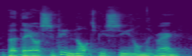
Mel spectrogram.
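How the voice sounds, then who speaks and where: Over a little hiss or hum, a man with a mid-range, slightly mellow voice speaks fast and flat. He's a channel host whose voice is wearing out, rambling through his article over images, repeating words and asking "okay?"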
